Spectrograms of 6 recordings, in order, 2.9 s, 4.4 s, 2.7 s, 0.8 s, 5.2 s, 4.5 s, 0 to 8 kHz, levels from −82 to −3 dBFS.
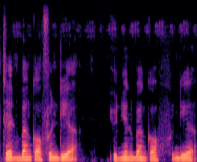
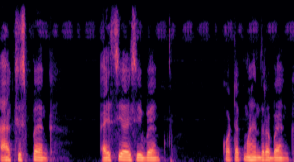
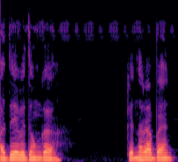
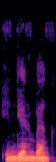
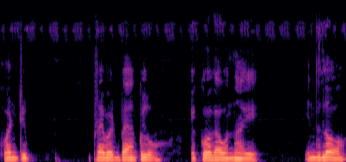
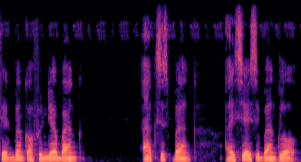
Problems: constant background noise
